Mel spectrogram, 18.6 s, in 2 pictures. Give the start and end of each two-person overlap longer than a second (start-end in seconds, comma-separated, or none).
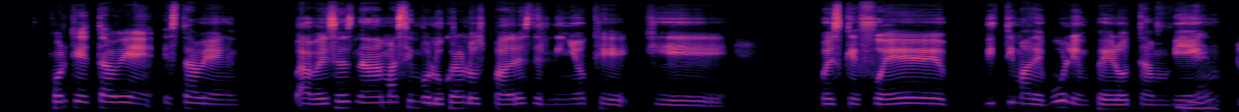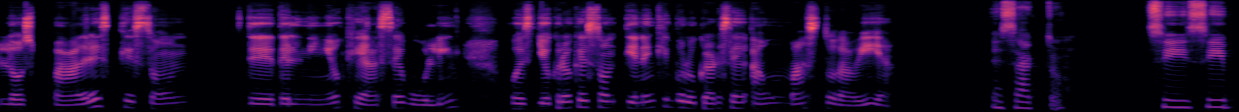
none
